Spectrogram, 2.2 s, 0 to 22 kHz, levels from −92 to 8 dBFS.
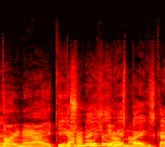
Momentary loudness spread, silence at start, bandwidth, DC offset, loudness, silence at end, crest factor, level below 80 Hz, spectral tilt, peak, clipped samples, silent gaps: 3 LU; 0 s; 15 kHz; under 0.1%; -21 LUFS; 0 s; 14 dB; -54 dBFS; -5 dB/octave; -6 dBFS; under 0.1%; none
